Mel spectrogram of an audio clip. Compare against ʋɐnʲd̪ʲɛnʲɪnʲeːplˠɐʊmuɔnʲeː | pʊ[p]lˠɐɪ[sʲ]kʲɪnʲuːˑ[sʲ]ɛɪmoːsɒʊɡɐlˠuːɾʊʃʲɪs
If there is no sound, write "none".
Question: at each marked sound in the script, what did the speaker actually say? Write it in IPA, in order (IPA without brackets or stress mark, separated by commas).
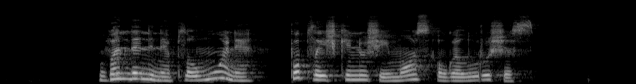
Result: p, ʃʲ, ʃʲ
